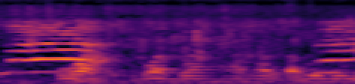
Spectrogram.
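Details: Etawa goat of the large Senduro type being bathed: a loud, wavering bleat with rich harmonics, then weaker nasal cries, amid background noise.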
